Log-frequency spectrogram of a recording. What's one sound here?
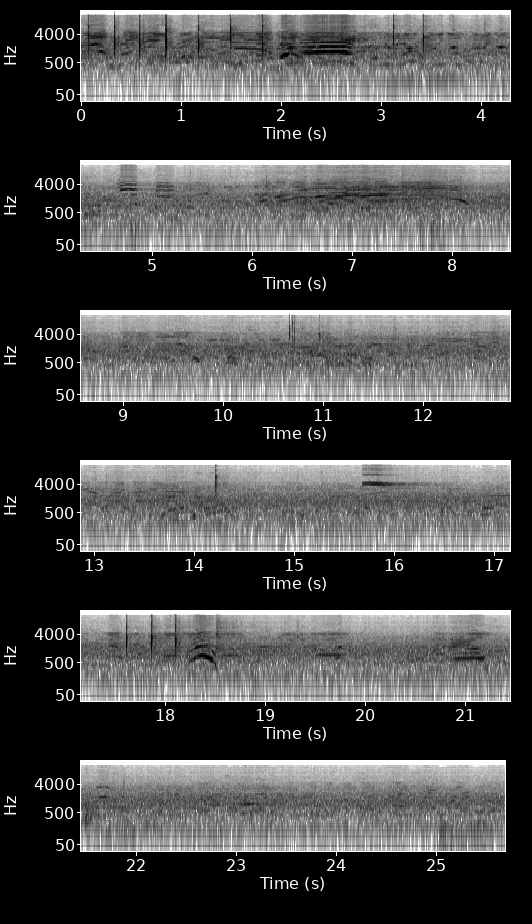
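Young women shout and call out to each other outdoors on an open field.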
